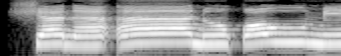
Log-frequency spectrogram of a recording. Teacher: یا دیکھیں شنآ، حمزہ کے پر کھڑی حرکات ہے، تو ہم یہاں 2 یا 3 حرکت کے برابر کھینچیں گے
